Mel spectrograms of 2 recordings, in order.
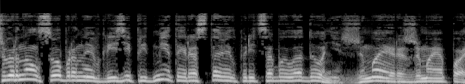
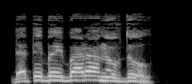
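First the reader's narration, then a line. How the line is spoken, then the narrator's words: Snort. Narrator (Russian): хмыкнул Засоль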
